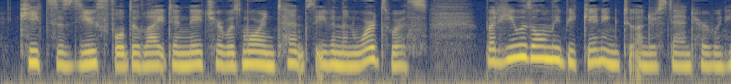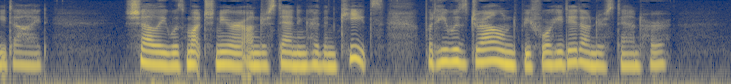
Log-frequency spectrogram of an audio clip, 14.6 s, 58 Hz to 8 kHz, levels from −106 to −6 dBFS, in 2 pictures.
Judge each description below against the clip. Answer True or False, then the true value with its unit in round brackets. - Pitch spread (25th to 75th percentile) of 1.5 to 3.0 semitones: True (2.6 semitones)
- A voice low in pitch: False (185 Hz)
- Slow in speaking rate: False (160 wpm)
